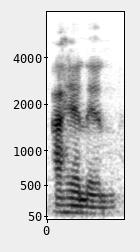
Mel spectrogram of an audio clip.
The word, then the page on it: ahen hen: Aneityum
